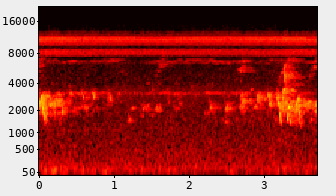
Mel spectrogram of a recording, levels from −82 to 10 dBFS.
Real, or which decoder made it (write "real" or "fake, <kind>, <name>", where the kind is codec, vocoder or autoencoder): real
